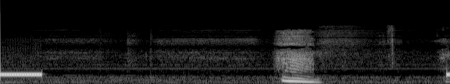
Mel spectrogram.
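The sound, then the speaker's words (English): A telephone line rings out, with a steady ringback tone at the start that returns at the end, separated by quiet line hiss and a brief noisy burst midway. “I should be ringing now.”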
